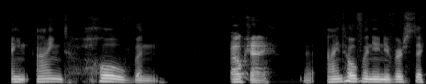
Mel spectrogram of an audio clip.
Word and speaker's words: Eindhoven: How do you spell that? Eindhoven, EIND of data.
